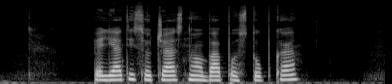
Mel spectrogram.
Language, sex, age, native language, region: Slovenian, female, 18-29, Slovenian, Central Slovenia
